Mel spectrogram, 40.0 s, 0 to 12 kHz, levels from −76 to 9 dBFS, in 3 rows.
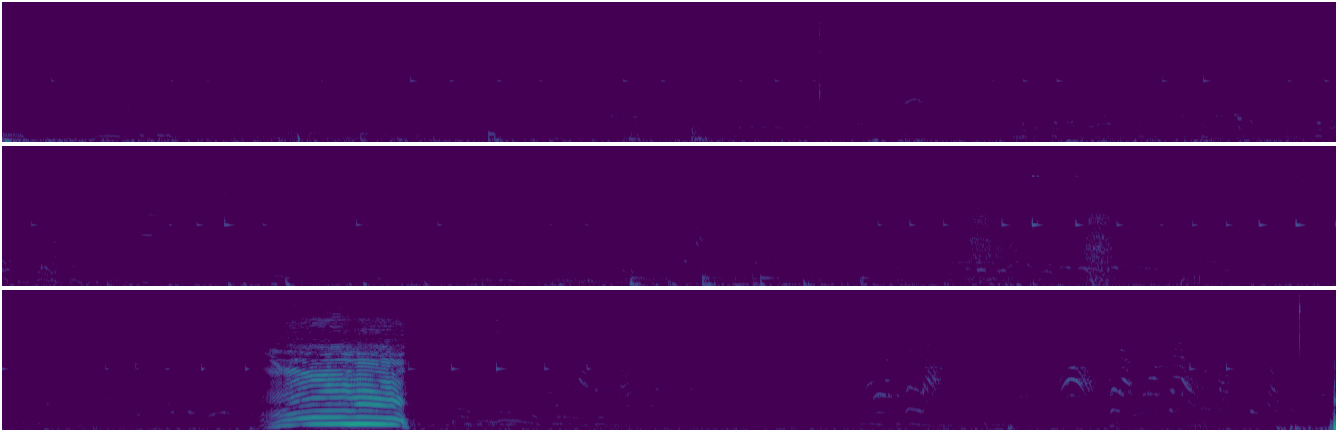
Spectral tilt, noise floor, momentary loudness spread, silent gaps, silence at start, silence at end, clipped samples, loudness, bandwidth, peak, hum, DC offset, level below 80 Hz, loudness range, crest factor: -7 dB/octave; -76 dBFS; 32 LU; none; 0 s; 0 s; under 0.1%; -35 LUFS; 11 kHz; -20 dBFS; none; under 0.1%; -72 dBFS; 27 LU; 28 dB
